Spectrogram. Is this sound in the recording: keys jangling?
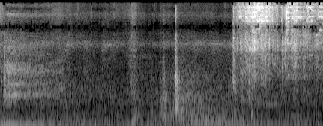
yes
